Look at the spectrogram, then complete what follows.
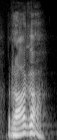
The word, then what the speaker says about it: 라카: 그의 형제에게, 그의 형제에 대하여 라카, 원래 발음은 라카인데 형제에 대하여 라가라 하는 자는 공에 잡혀가게 되고, 라가라고 하는 건 뭐냐면 미련한 놈아 뭐 이런 얘기예요.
